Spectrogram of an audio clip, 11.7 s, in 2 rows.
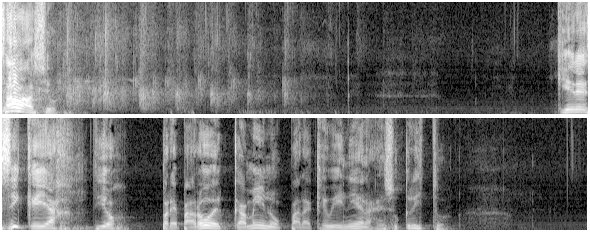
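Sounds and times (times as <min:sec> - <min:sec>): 
speech: 0:00.0 - 0:00.7, 0:05.6 - 0:10.4
audience applauding in a room: 0:00.0 - 0:03.1.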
